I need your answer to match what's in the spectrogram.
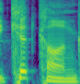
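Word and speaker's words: CitCon: We're going to be at the KitCon conference. Note the pronunciation. It's C-I-T-C-O-N.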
